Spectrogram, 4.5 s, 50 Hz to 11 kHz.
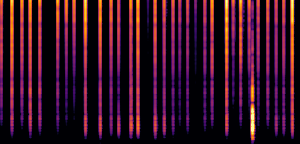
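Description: A pink plastic drill pen taps square cream, pink and red resin drills down one at a time onto an adhesive diamond painting canvas. About 28 quiet, very short, bright clicks follow in an uneven rhythm with no lingering ring. One slightly longer, fuller-sounding tap comes near the end.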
